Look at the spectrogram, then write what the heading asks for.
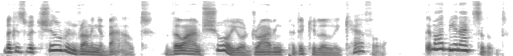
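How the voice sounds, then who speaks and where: A man reading as a deferential old-school butler who speaks politely and formally, his pitch raised well above the narrator's own and moving widely. It is a character voice in a storybook audiobook. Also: wildly swooping pitch, a little fast. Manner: polite and formal, saying sir often. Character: deferential, watchful male butler.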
